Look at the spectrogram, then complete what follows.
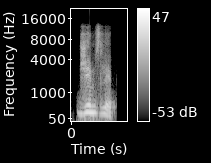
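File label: "gymslip", Indian English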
